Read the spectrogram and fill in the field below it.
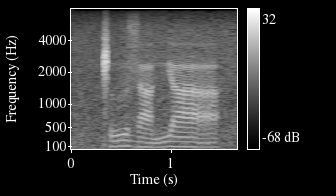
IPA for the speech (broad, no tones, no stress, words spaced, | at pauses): ǁɯza mʲa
